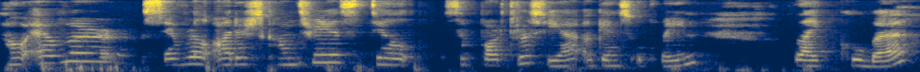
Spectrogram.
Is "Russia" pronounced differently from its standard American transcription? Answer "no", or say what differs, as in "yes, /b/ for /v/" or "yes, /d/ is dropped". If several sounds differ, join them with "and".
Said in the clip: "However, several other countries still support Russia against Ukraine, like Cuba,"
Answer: yes, /s/ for /ʃ/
